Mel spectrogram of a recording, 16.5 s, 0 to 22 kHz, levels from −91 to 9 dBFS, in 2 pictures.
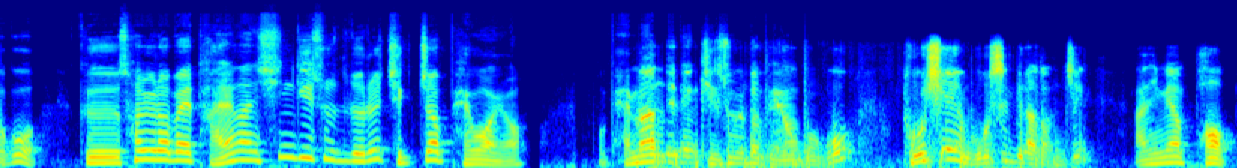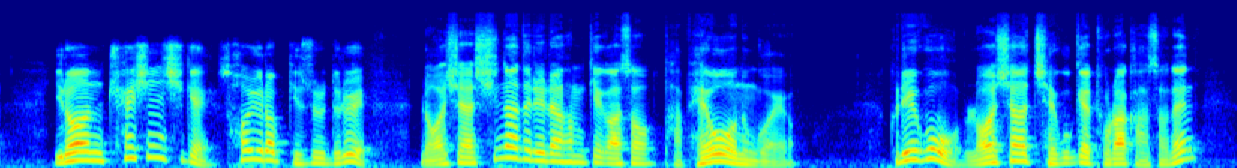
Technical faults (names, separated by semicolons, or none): short stall from a late packet; short concealed packet loss; call bitrate drop; jitter buffer speed-up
